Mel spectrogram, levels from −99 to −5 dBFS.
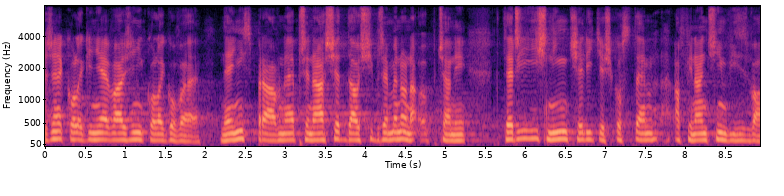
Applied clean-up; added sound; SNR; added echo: none; none; none; none.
